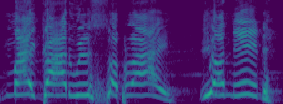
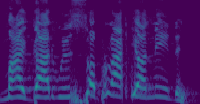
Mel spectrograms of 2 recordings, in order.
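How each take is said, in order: First: High, drawn-out preacher's shout; raised, stretched declaration; slow proclaiming shout. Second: Said in the usual way. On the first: Real, not acted. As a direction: proclaim it slowly to the whole congregation. Repeats verse, building to shout.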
